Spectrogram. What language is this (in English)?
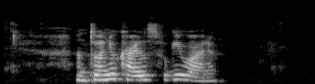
Portuguese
